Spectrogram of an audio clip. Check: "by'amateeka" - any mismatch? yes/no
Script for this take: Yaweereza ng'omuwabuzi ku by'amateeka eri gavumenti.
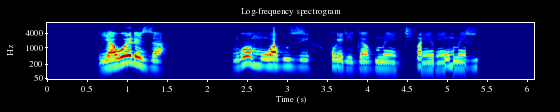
yes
